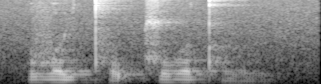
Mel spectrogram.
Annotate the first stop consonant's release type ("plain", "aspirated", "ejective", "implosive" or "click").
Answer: aspirated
